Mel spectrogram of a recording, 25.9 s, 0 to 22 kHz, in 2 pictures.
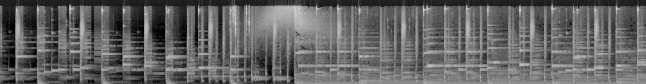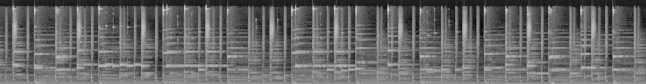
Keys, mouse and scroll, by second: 0.0 click, 0.2 scroll down 1, 0.3-2.0 drag, 2.0 middle click, 2.1 click, 2.7 scroll up 2, 2.7 middle click, 2.9 click, 3.8 middle click, 3.9 click, 4.7 m, 4.8 scroll down 2, 4.8 middle click, 5.5 ctrl+z, 6.3 m, 6.6 shift+middle click, 7.3 click, 8.1-9.6 middle drag, 9.6 click, 9.7 ctrl+z, 9.8-10.1 scroll up 1, 10.1 click, 10.5 shift+middle click, 10.8 click, 11.1 middle click, 11.2 click, 11.3 scroll down 2, 11.6 click, 11.9 middle click, 12.2 scroll up 2, 12.4 middle click, 12.6 click, 13.3 middle click, 13.5 click, 13.6 middle click, 13.8 ctrl+z, 13.9 click, 14.3 ctrl+z, 14.9-15.9 drag, 15.9 middle click, 16.8 click, 18.8 middle click, 19.2-19.5 scroll down 3, 19.5 click, 19.8-20.3 scroll up 5, 20.3 scroll down 1, 20.4 `, 20.5 shift+middle click, 20.6 scroll up 1, 20.7 m, 20.9 click, 21.3 ctrl+z, 21.5 click, 21.8 ctrl+z, 21.9-22.9 drag, 23.0 ctrl+z, 23.2 click, 23.8 ctrl+z, 23.8 scroll up 2, 24.0 click, 24.4 middle click, 24.5 scroll down 1, 24.6 middle click, 25.0 click, 25.3 middle click, 25.4 scroll down 1, 25.6 click, 25.8 ctrl+z.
